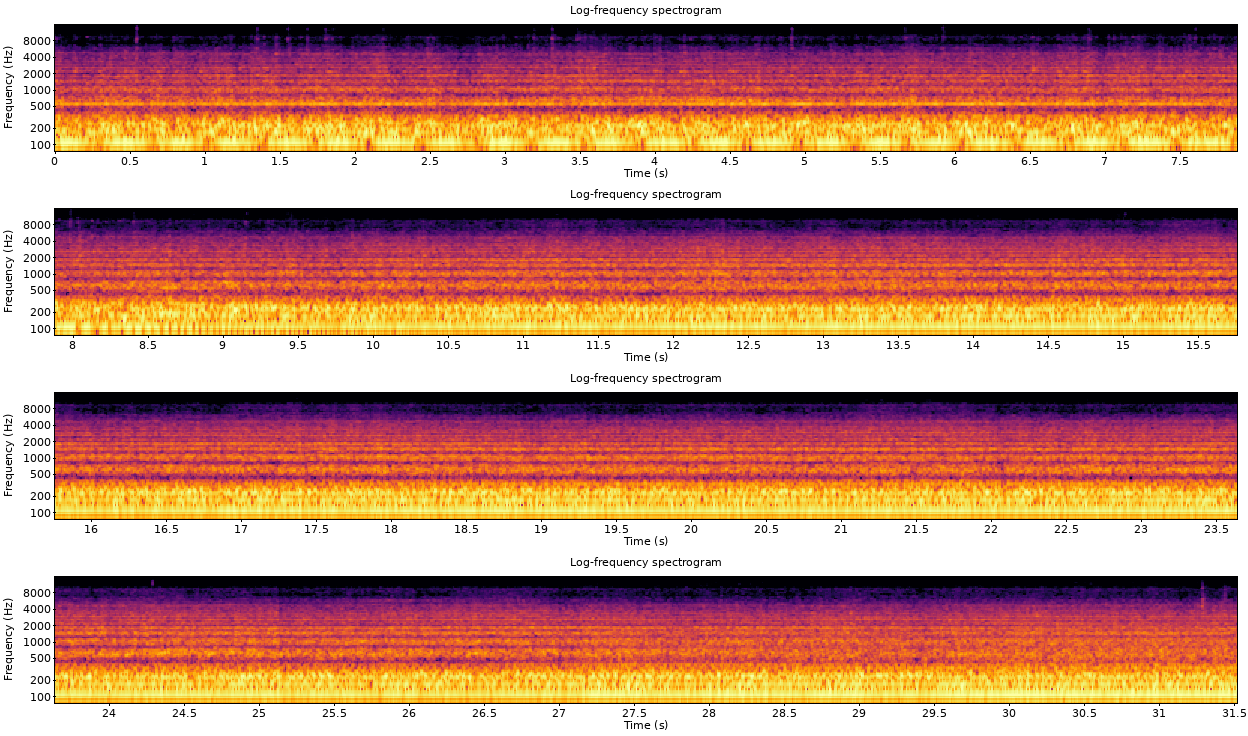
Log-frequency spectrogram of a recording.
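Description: Claas Dominator combine harvester, rebuilt for pumpkin threshing, running steadily while its auger unloads pumpkin seeds into a trailer, with the tractor's engine running alongside. A fast pulsing beat and a steady high tone stop about eight seconds in, leaving an even engine drone.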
